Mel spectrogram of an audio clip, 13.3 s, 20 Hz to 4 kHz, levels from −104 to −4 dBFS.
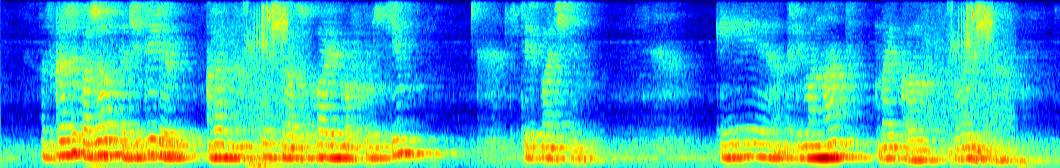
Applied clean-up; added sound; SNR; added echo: none; Bird; 17 dB; reverberation time 1.1 s.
